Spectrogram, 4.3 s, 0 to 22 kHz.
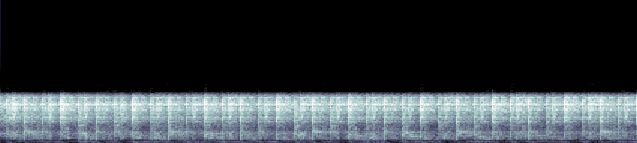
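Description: A 125 BPM future house track playing back, with a delay effect blended in. Fast, evenly repeating low pulses run under a stepped synth melody.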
